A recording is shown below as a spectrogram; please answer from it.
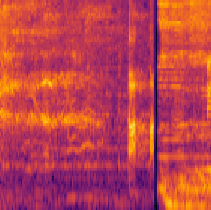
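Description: Audio of an inserted meme clip: a high, wavering cry, then loud music with a heavy bass beat cutting in suddenly about one and a half seconds in.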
